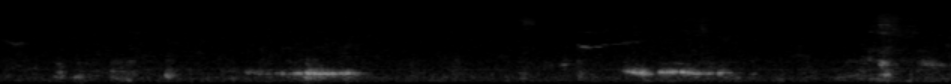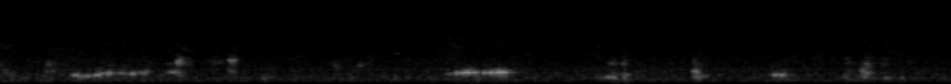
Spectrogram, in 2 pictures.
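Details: Four-week-old Cavalier King Charles Spaniel puppies from Daisy's litter in their puppy pen: soft, low, cooing whimpers come in short bursts, about five over twelve seconds, with faint clicks and rustling between them.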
